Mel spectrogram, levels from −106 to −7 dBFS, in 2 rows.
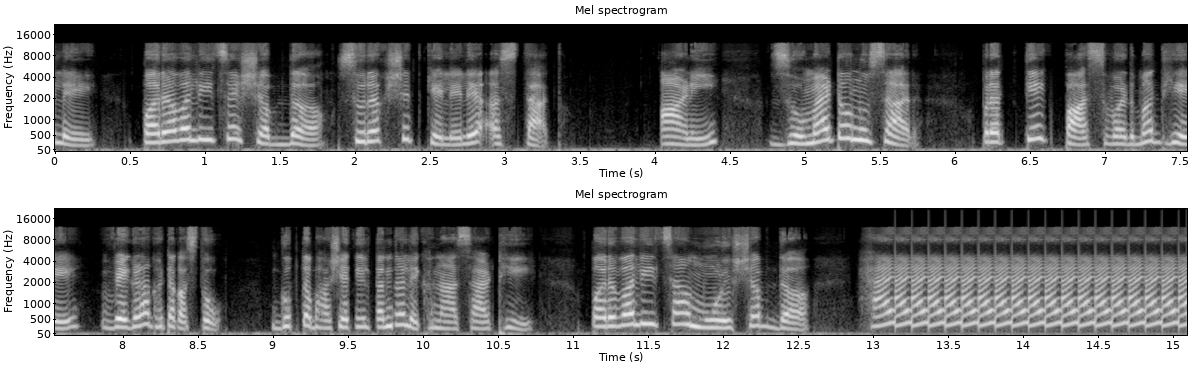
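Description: Right from the start the whole clip carries Opus compression. The speech sounds grainy and a bit hoarse, with plainly audible codec damage, and nothing reaches above about 12.1 kHz. That narrowed top and rough texture fit Opus running in its hybrid mode at a low rate, roughly what you'd expect around 16 kbps. The encoder is likely short of bits and padding bands with folded or noisy content instead of clean detail.

From 7.91 to 10.03 s there's a time-stretched section. The pace suddenly jumps to about 1.59 times normal speed, yet the pitch doesn't rise, so it sounds choppy and rushed. That's the signature of software squeezing the audio to fit a shorter length, most likely by dropping short pieces and splicing the rest together. Then normal pace returns.

At 13.15 s a broken-record loop kicks in and runs right to the end. A fragment of about 111 ms repeats back to back, around eighteen times, giving a fast stutter. 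Whatever should have played in those last couple of seconds is simply gone. It sounds like the player or stream likely stalled and kept resending the last chunk it had buffered.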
